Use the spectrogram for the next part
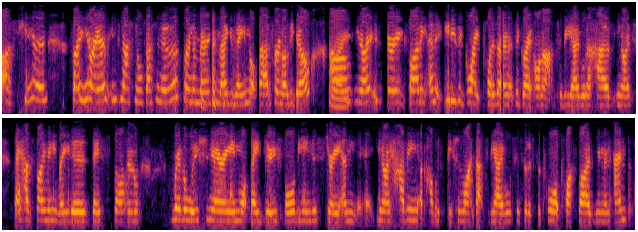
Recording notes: calling in from Sydney, Australia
